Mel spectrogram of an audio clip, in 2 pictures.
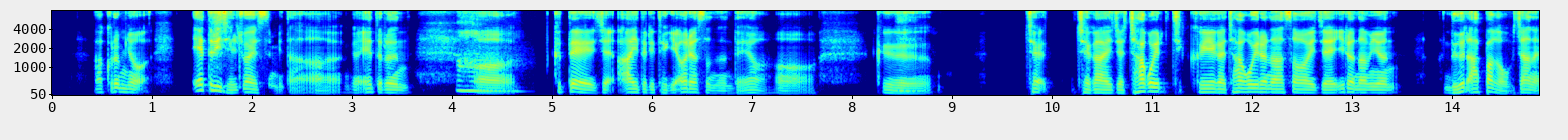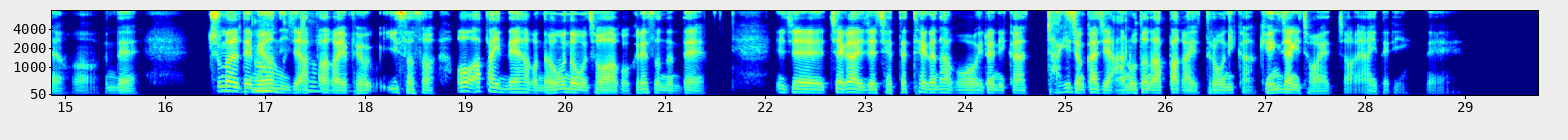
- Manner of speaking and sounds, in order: laugh; tapping
- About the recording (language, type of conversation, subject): Korean, podcast, 일과 개인 생활의 균형을 어떻게 관리하시나요?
